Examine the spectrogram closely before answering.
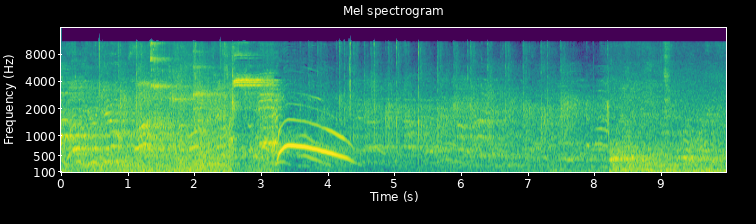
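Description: A crowd cheers and shouts in an echoing gym.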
